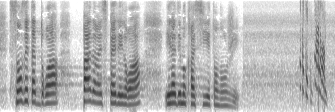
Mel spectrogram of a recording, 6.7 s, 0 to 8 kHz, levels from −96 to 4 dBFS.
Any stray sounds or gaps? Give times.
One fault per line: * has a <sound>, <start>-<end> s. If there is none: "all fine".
* has a chirp, 6.0-6.6 s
